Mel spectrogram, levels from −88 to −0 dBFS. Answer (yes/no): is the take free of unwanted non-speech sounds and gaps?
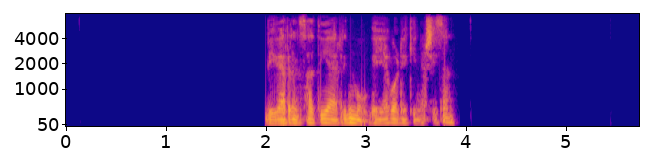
yes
